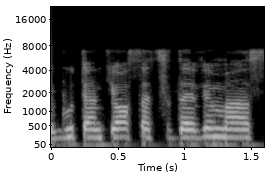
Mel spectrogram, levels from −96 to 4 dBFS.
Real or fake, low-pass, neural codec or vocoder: real; 7.2 kHz; none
